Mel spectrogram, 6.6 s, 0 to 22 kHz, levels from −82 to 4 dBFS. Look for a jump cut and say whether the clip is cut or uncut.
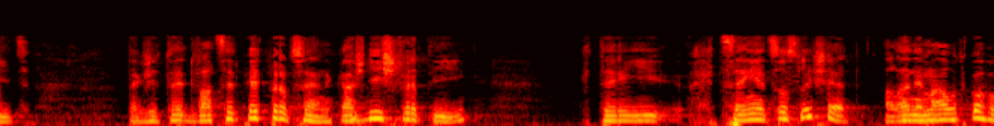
uncut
